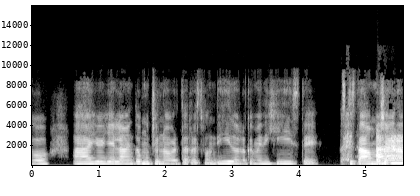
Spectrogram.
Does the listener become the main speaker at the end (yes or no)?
yes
